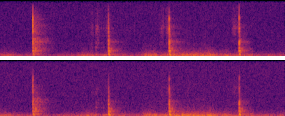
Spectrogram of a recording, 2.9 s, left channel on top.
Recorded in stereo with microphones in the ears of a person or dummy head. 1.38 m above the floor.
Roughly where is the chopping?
Left.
